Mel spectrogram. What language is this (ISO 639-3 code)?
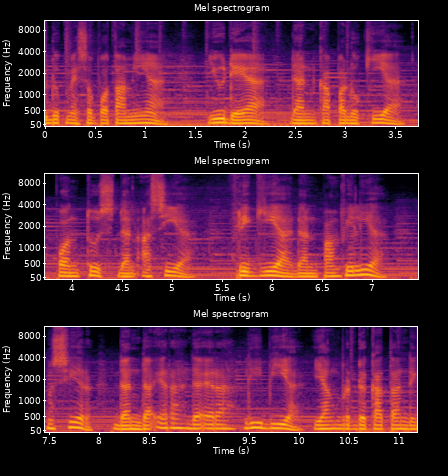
ind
